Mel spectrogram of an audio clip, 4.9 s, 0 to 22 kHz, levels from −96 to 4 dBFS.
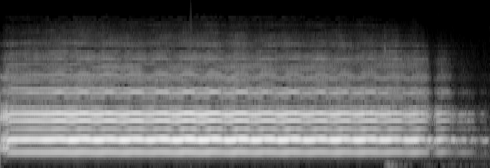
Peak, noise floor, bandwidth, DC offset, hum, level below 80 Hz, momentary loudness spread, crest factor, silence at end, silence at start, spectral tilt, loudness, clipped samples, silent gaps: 0 dBFS; -32 dBFS; 7.2 kHz; under 0.1%; none; -74 dBFS; 9 LU; 12 dB; 0.25 s; 0 s; -1.5 dB/octave; -11 LUFS; under 0.1%; none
